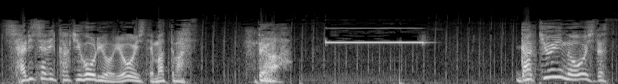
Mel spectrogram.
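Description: A man's voice: high-pitched, very animated, moderate pace, heavy background noise. A man playing an earnest, polite teenage tennis club vice-captain in a comic anime radio sketch. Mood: earnest, cheerful. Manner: polite, eager, self-announcing. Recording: loud music bed behind voice. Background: music.

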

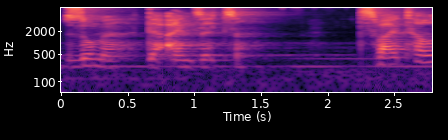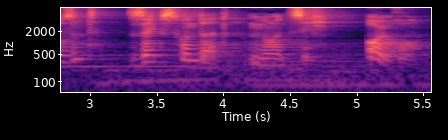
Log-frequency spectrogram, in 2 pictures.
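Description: An actress playing an impersonal online lottery announcement system in a radio drama, flat and segmented. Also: female voice, a bass voice, takes it slowly, full character voice. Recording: echoey room with music behind.

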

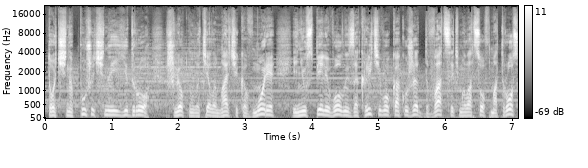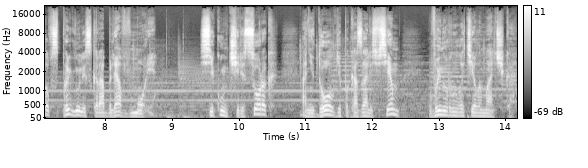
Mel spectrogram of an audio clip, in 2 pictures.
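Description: A man reading a story aloud as an audiobook narrator, in an expressive, theatrical manner. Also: mid-range voice, brisk, faint music behind. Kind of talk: dramatic scripted story narration.

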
